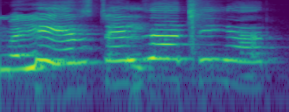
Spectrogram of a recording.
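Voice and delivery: high pitched whining protest; squeaky protest over her hair; high whine. Real, not acted. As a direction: whine about the ruined hairstyle. Blindfold ruining her hairstyle.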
